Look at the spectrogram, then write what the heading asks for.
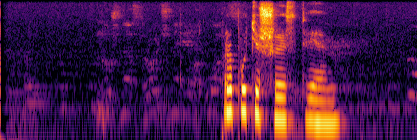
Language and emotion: Russian, sad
